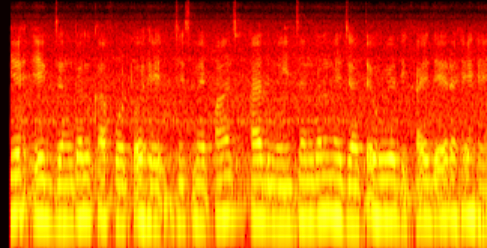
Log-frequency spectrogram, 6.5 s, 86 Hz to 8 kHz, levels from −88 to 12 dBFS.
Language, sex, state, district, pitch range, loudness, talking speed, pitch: Hindi, male, Gujarat, Valsad, 135-150 Hz, -15 LUFS, 155 wpm, 145 Hz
